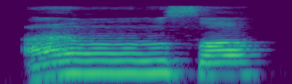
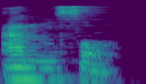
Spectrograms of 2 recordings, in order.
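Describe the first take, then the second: First: The n sound is blurred and hidden. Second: The n sound is pronounced clearly. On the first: The speaker calls it right. "harus dibaca samar-samar" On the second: The speaker calls it wrong. "tidak boleh an sa. Tidak boleh dibaca jelas"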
